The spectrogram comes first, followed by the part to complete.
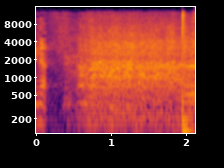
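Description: Studio audience laughing. The laughter swells about half a second in and holds.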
